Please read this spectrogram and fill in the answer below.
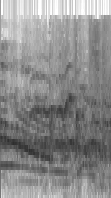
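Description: A person's long, high vocal cry, held for nearly two seconds and sliding slowly down in pitch, like a drawn-out exclamation in reaction to the preacher's line.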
